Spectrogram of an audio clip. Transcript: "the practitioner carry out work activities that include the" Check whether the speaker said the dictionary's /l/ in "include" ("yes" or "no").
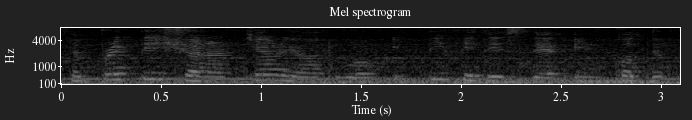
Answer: no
